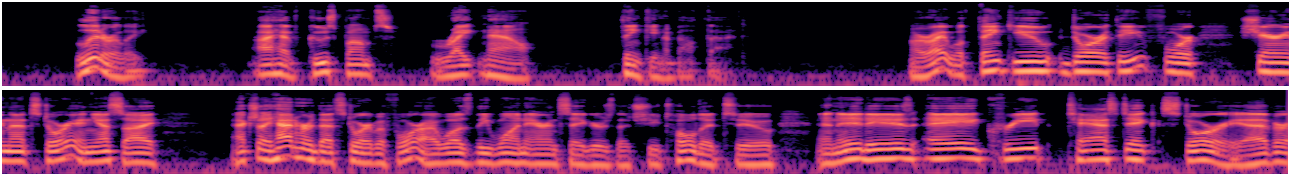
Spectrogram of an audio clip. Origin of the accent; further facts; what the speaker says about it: Detroit, Michigan, United States; Growing up in Detroit, I lived right next door to this beautiful church.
